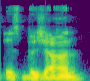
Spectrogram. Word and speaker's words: Bijan: So how my mom, you know, pronounces it is Bijan. But like how I say it, I just say Bijan just because it's easy.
